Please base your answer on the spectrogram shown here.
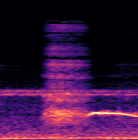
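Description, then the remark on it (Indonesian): A single sharp, breathy gasp, like someone winded and catching their breath after running, bent over holding their knees, with no talking and a low steady hum underneath. “Aku memungkuk, memegang lutut sambil mengatur nafas.”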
